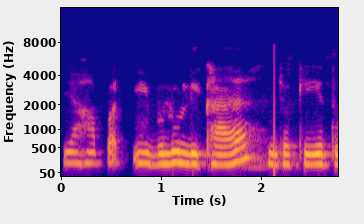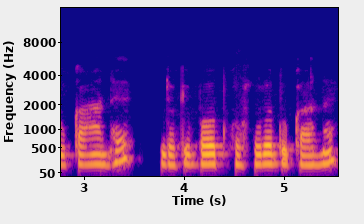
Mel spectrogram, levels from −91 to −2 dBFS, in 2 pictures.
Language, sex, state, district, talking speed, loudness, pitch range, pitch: Hindi, female, Bihar, Purnia, 175 wpm, -23 LUFS, 180-200 Hz, 185 Hz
